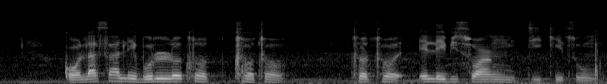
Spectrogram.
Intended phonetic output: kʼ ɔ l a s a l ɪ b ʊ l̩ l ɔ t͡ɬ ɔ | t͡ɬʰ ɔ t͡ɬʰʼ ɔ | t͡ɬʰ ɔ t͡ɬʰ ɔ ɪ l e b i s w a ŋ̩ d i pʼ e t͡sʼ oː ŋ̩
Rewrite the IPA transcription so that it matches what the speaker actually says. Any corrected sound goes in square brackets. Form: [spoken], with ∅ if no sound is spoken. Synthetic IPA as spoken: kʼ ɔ l a s a l ɪ b ʊ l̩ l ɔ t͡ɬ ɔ | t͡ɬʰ ɔ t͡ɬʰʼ ɔ | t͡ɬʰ ɔ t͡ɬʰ ɔ ɪ l e b i s w a ŋ̩ d i [kʼ] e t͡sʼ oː ŋ̩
